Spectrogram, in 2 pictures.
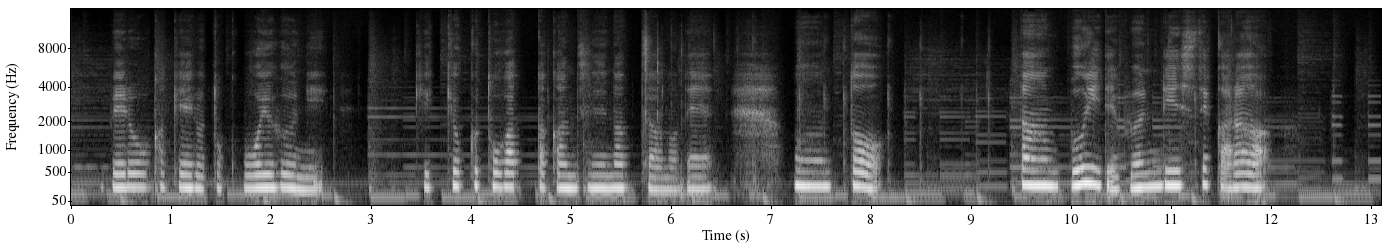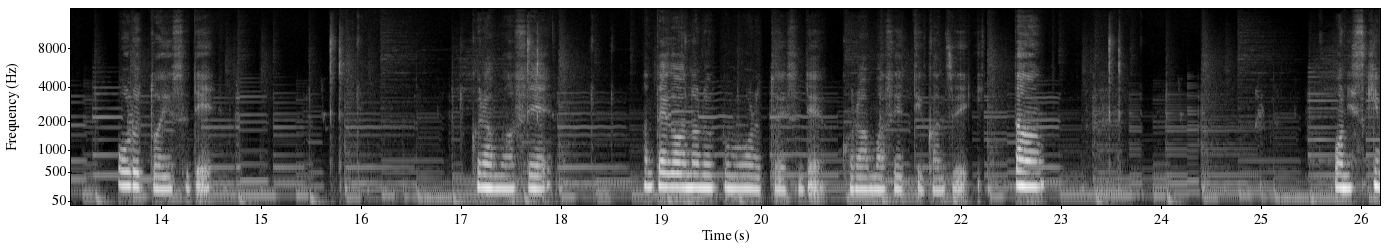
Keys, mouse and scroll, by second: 6.3 ctrl+z, 6.8 middle click, 7.5 middle click, 8.2 middle click, 8.9 middle click, 10.0 v, 11.0 middle click, 11.8 alt+s, 16.0 middle click, 17.7 alt+click, 18.3 middle click, 19.1 alt+s, 23.8 middle click.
